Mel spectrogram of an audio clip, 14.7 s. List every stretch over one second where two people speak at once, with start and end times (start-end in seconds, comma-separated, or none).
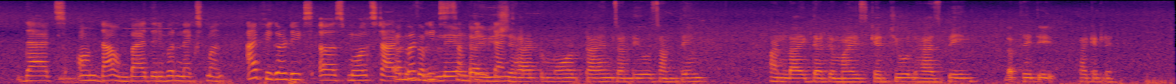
4.9-6.7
